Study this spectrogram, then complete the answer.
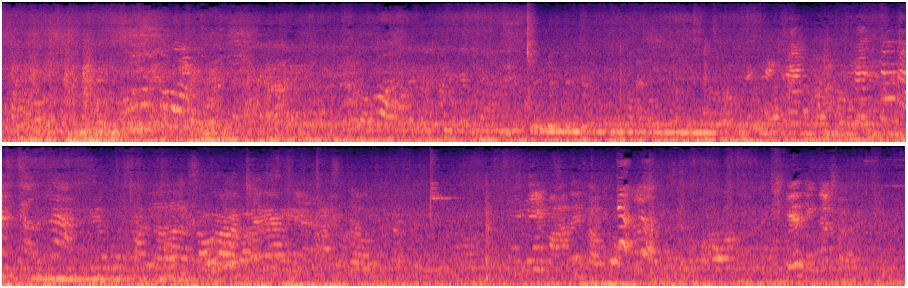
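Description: A train rumbles along and slows to a stop.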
